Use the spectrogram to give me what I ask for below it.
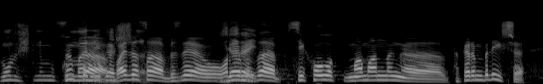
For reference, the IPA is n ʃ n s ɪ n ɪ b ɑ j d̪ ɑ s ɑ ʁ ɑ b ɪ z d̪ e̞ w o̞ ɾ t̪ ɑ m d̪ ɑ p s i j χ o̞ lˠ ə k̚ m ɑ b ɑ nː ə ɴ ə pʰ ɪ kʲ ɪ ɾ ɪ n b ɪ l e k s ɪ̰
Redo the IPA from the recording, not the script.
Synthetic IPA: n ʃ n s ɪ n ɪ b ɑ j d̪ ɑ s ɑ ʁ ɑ b ɪ z d̪ e̞ w o̞ ɾ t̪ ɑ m d̪ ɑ p s i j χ o̞ lˠ ə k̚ m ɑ m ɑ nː ə ɴ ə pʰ ɪ kʲ ɪ ɾ ɪ n b ɪ l e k ʃ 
